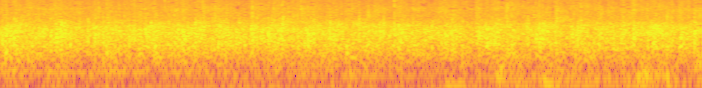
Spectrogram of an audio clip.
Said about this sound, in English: Let's give him the big clap because he deserves it.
